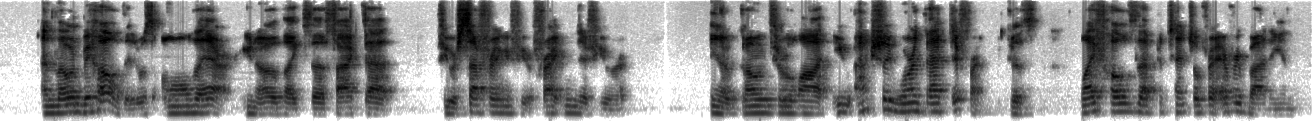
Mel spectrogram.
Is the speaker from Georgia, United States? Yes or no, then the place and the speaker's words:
no; New York City, New York, United States; I was 18 years old. I grew up in New York City. I was going to college in Buffalo.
